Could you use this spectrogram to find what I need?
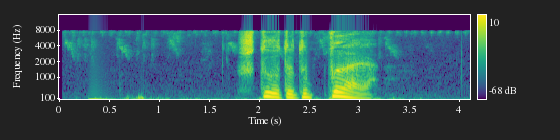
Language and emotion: Russian, angry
